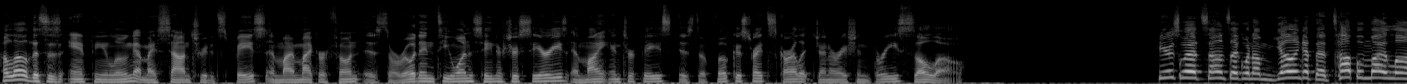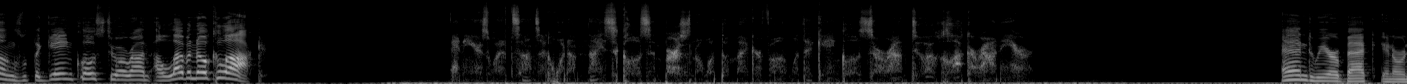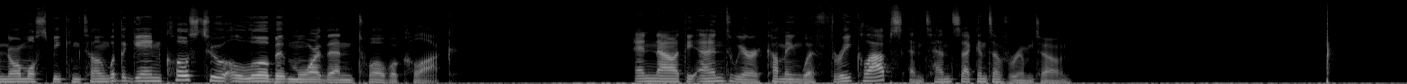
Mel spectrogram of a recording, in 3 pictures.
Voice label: Raw Studio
